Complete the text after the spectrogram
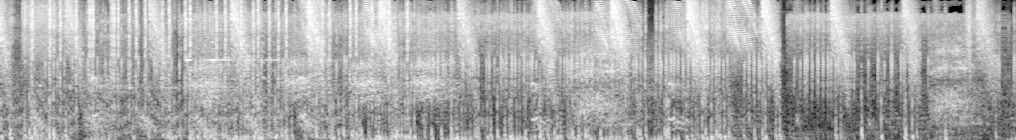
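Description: Rapid video game hit sounds crackle and thud in quick bursts.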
